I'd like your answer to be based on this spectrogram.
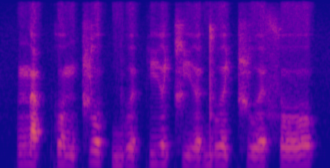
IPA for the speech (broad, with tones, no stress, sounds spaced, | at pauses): n a˧ p̚ k o˧˩ n t͡ɕ oː˥˨ k̚ b u˩ ə̯ k i˧˥ ə̯ t͡ɕ i˩˧ ə̯ d u˧ ə̯ t͡ɕ u˧ ə̯ s o˧˥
